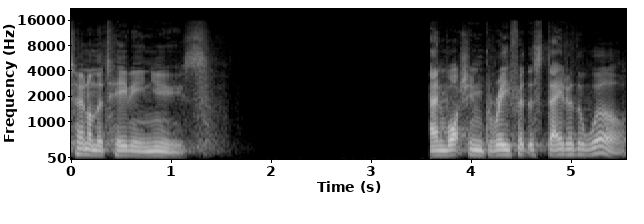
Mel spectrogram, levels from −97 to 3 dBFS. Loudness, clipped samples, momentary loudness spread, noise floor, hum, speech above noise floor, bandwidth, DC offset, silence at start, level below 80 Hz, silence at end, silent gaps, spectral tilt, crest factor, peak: -27 LUFS; under 0.1%; 11 LU; -86 dBFS; none; 60 dB; 13.5 kHz; under 0.1%; 0 s; -88 dBFS; 0 s; none; -5.5 dB/octave; 20 dB; -8 dBFS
